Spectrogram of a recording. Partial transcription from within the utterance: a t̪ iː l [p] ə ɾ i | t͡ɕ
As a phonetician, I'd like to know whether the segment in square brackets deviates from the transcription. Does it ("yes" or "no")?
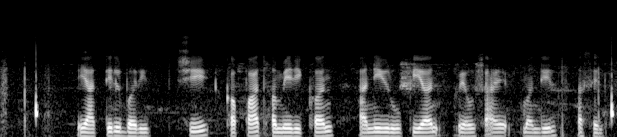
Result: yes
